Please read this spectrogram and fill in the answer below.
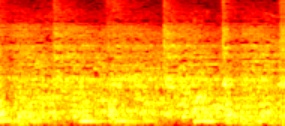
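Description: Live traditional band music from drums and horns. Sharp drum strokes beat over a low note that repeats about every half second.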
